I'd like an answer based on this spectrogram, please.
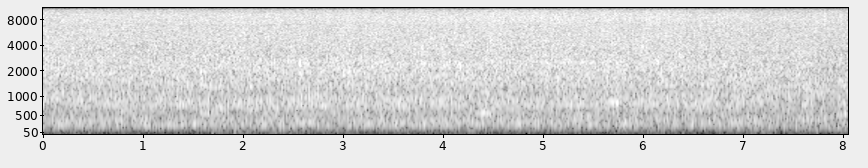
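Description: Steady rush and splash of water pouring from inlet pipes into concrete trout-farm raceways.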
